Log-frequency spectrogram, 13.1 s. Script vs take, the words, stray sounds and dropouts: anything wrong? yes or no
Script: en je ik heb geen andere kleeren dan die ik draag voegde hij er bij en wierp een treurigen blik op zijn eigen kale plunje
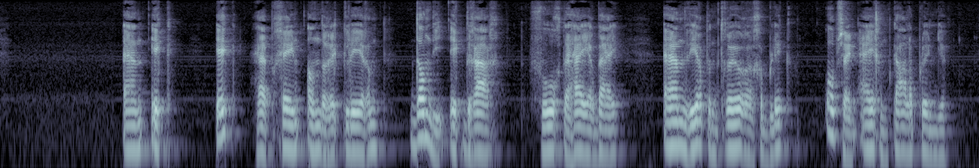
yes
